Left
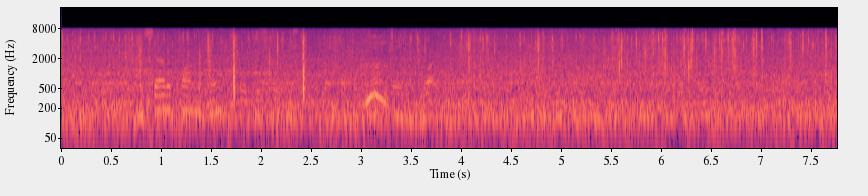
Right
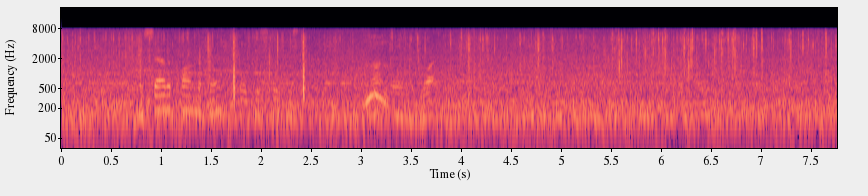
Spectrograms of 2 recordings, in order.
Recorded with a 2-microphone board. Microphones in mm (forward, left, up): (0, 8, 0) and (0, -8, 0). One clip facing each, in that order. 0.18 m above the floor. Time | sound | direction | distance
0.8 | a man speaking | 20° right (ahead or behind) | ?
3.0 | a gasp | centre (ahead or behind) | ?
